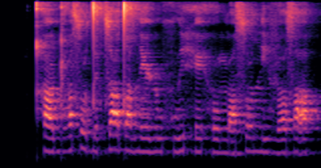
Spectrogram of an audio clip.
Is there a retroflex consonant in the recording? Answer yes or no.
yes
